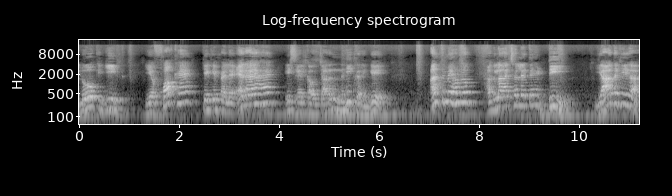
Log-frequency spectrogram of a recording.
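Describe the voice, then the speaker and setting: Slow, lively-voiced male English teacher. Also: sits high. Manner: slow, spells words letter by letter, calls viewers dear children. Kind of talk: spoken English lesson. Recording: echoey room, voice from far off the mic.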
